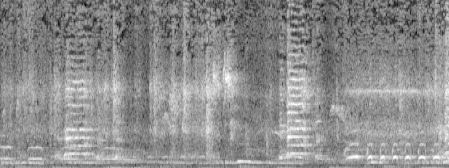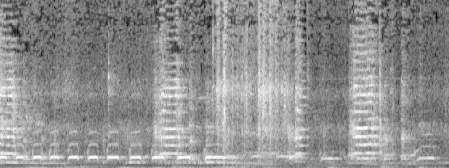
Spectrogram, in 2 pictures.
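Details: Zebra dove of the Bangkok type at Umbaran: quick, even runs of short staccato cooing notes, joined by chicken sounds and a low rumble.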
